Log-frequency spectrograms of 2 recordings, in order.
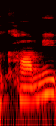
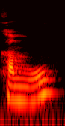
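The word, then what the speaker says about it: Camus: by Kami I mean they translated somehow in our language to Kami but I think it's pronounced kamu I don't I think it's kamu but like I'm going to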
